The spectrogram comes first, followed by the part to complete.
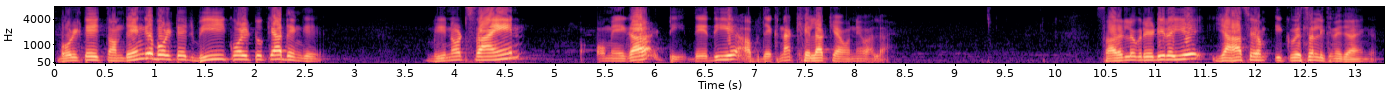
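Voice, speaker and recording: A man's voice: a little high, animated, unhurried, pauses often, a little mellow, clear, resonant tone. A male physics teacher, giving a lecture and coaxing students to call out answers. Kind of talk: classroom lecture.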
